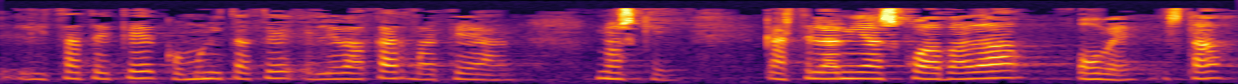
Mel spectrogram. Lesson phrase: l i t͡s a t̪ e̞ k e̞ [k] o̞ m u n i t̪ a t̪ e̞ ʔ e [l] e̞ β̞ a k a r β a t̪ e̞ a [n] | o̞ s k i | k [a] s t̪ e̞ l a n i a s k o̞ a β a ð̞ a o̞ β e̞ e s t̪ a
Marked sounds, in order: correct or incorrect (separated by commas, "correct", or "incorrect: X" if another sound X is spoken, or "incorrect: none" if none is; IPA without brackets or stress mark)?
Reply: correct, correct, incorrect: nː, correct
